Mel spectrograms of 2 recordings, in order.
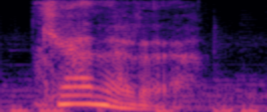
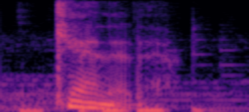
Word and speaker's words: Canada: Ahora, la segunda opción es Canadá, que se escribe igual que en español, Canadá, pero el acento la lleva en la primera sílaba y la D suena como una R. Canadá, Canadá.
